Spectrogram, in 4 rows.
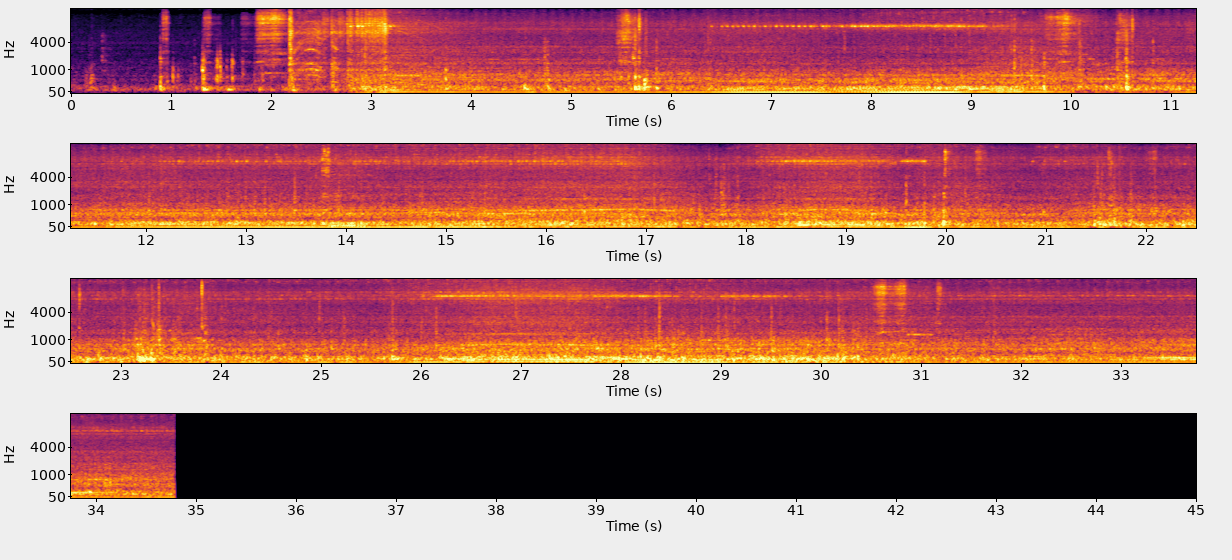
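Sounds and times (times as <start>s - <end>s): car engine running: 11.0s - 32.2s.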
